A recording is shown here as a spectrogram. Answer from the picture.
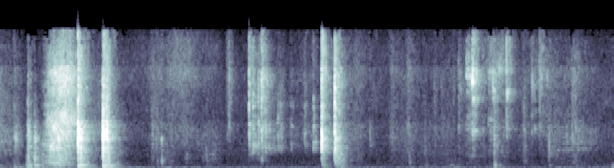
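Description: Scattered knocks, clatters and rustles of household things being handled and put away, a cluster of them in the first second and a few sharper knocks around three seconds in.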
